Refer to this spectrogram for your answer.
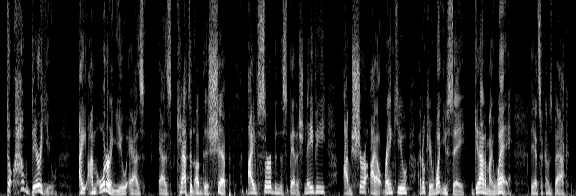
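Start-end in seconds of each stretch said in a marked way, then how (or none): none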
